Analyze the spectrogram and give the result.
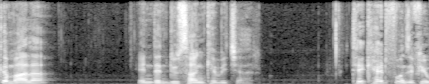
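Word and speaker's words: सांख्य: Sankhya Vichar, S-A-M-K-H-Y, S-A-N-K, you can use an M or an N there. But it is pronounced as Sankhya.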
